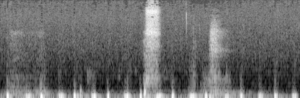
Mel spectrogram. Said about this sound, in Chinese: 小时候，每次我害怕，我妈妈都会这么做。她说，心跳声会让人安心下来。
